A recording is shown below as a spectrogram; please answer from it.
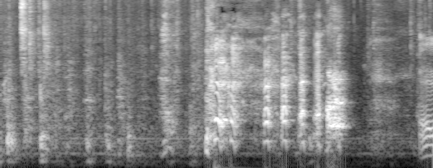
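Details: A labradoodle named Molly and a rescued six-year-old basset hound named Casey fight indoors. Rough, rapid growls build into a run of sharp, loud barking yelps, then pause briefly before another growl at the end.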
